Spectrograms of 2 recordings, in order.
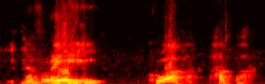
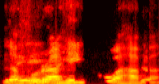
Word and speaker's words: Nafurahi kuwa hapa: Nafurahi kuwa hapa. Yes. Nafurahi kuwa hapa. Nafurahi kuwa hapa. Actually, somebody told me you pronounce it as you see it. Is that right? Yes, no, exactly. It's phonetic.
